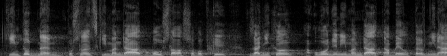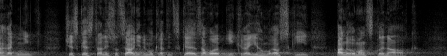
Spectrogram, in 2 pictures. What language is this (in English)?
Czech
